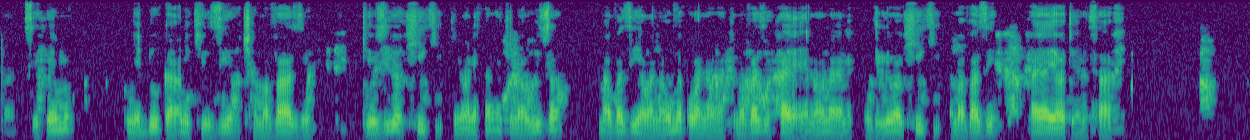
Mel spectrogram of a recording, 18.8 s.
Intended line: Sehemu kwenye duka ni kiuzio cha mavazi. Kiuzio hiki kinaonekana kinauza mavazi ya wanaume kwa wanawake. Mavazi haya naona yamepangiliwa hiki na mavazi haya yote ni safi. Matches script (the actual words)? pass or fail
pass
